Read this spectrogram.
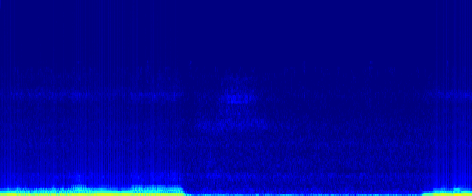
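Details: A sleeping Shiba Inu breathes noisily, each breath giving a drawn-out, nasal, whine-like tone that lasts nearly two seconds, then a quiet pause before the next breath starts; the room is otherwise still.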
